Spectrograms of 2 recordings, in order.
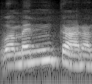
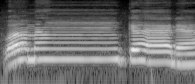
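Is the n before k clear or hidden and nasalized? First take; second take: clear; hidden. First: The n sound is pronounced clearly. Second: The n sound is hidden and nasalized. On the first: The speaker calls it wrong. "നോതരുത്" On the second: The speaker calls it right. "അതുപോലെ ഓതുക"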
